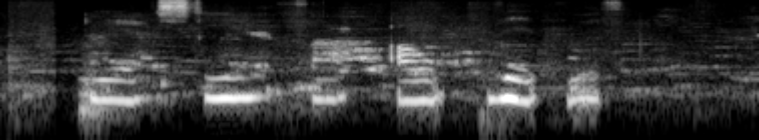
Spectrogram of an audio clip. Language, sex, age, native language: Icelandic, male, 8, Icelandic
